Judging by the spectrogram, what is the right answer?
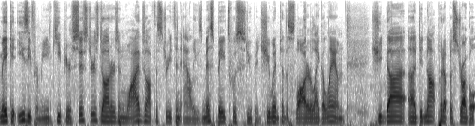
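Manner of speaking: ordinary talk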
